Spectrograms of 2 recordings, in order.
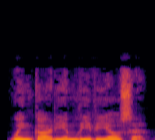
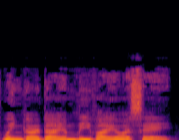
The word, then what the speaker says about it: Wingardium Leviosa: Wingardium Leviosa, he shouted, waving his long arms like a windmill. You're saying it wrong, Harry heard Hermione snap. It's Wingardium Leviosa, make the gar nice and long.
